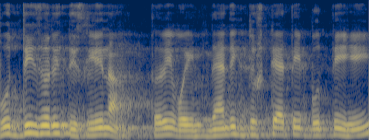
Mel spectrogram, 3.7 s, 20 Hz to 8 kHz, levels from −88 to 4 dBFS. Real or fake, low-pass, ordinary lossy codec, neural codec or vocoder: fake; 7.2 kHz; none; codec, 16 kHz, 4 kbps, FunCodec, trained on Chinese and English, 50 frames a second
